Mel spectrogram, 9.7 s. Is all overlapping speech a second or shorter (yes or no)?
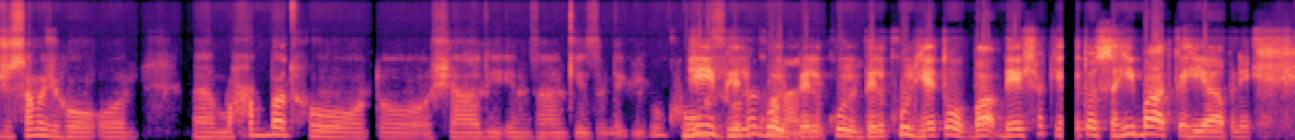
no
